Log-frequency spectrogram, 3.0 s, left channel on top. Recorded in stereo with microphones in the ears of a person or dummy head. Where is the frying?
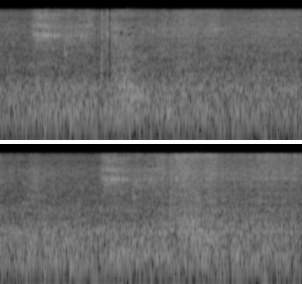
80° right, 1.6 m.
